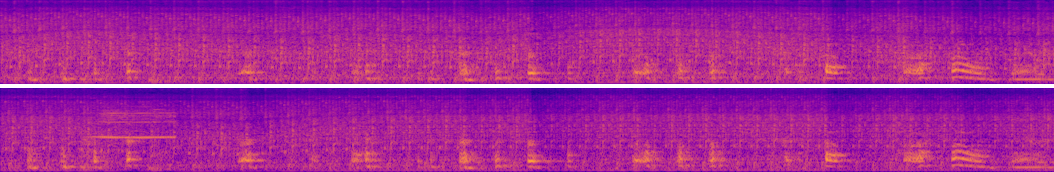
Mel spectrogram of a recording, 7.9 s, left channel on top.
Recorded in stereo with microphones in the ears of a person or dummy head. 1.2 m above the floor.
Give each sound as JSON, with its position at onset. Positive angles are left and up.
{"t": 0.2, "sound": "laughter", "side_deg": -40}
